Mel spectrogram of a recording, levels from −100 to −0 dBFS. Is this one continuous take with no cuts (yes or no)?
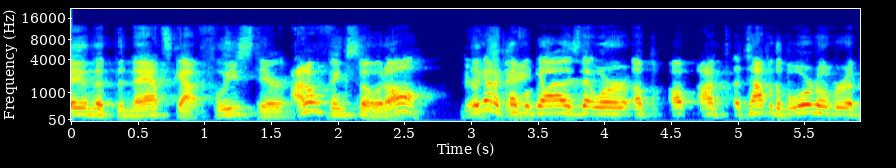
yes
